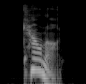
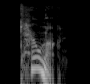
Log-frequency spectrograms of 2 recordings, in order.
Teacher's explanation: The consonant sound at the end links right into the preposition. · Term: connected speech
